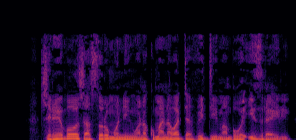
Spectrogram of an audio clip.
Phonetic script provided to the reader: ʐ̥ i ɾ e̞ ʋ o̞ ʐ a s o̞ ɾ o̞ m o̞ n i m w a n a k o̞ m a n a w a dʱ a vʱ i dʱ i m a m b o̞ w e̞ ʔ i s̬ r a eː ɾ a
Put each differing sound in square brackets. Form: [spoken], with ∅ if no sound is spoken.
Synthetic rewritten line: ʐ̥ i ɾ e̞ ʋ o̞ ʐ a s o̞ ɾ o̞ m o̞ n i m w a n a k o̞ m a n a w a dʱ a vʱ i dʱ i m a m b o̞ w e̞ ʔ i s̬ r a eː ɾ [i]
